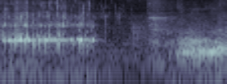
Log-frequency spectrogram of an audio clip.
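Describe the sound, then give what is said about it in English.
Poland Spring bottled water pours from a bottle into a glass, a steady gurgling stream with a ringing tone at first, a brief pause, then a softer, splashier pour. No one speaks. “So we're going to get the cap, the sound of the cap, and the pouring of the liquid.”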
